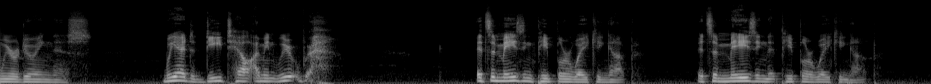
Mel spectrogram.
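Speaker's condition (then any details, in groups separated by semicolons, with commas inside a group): No condition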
